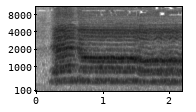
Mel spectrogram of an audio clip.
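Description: Singing on the documentary's soundtrack: a soprano voice comes in a moment after a short silence and holds one long high note, dipping slightly in pitch about a second and a half in.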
